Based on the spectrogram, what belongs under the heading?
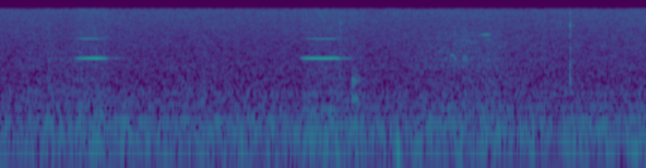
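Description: Two short, high electronic beeps about a second and a half apart over quiet room hum: an intra-aortic balloon pump console powering on.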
